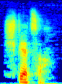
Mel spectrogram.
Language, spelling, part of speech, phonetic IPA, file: Polish, świeca, noun, [ˈɕfʲjɛt͡sa], Pl-świeca.ogg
